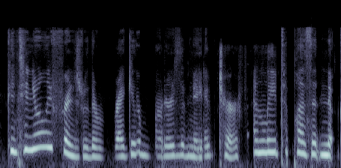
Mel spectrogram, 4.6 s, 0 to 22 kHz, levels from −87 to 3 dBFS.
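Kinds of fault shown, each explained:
Call audio freeze: At 1.31 to 1.55 s the sound stalls and the last fragment is stretched into a fading buzz lasting about 210 ms, likely from packets held up in transit draining the jitter buffer. Playback then resumes where it stopped, adding delay without losing audio.
Skip ahead: Around 1.80 to 1.84 s the audio jumps forward, dropping roughly 70 ms while later audio was already waiting. Only about 10 ms of fill bridges the join, so the two sides meet almost directly and the missing fragment is simply absent.
Jitter buffer slow-down: From 1.91 to 2.83 s the receiver rebuilds its reserve by repeating short pitch periods, adding 83 ms. The sound runs at 92% speed with unchanged pitch, so it is drawn out.
Burst of packet loss: From 1.95 to 2.10 s a run of packets never arrived in time. The receiver extends the last sound as a decaying buzz or hiss for 120 ms, then continues further on, with 120 ms of the original audio lost.
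Call bitrate drop: From 1.99 s to the end the encoder falls from 32 to 11 kbps, staying at its lowest for 1.38 s. Audio bandwidth narrows from about 12 kHz to 8 kHz, so the sound becomes muffled and coarser.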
